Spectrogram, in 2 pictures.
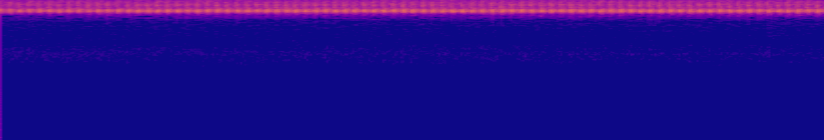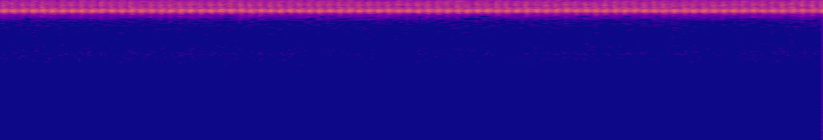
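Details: Grasshoppers calling steadily, no music added, for sleep and focus: an unbroken, very high, fizzing trill with a regular fine pulse throughout, nothing else audible.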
